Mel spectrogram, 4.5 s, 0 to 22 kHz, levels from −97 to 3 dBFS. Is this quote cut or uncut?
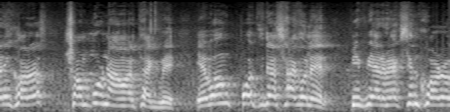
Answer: uncut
